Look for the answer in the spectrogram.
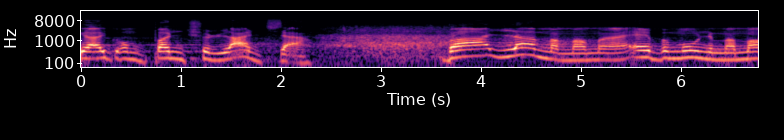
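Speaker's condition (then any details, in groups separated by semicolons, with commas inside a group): Cerebral palsy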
